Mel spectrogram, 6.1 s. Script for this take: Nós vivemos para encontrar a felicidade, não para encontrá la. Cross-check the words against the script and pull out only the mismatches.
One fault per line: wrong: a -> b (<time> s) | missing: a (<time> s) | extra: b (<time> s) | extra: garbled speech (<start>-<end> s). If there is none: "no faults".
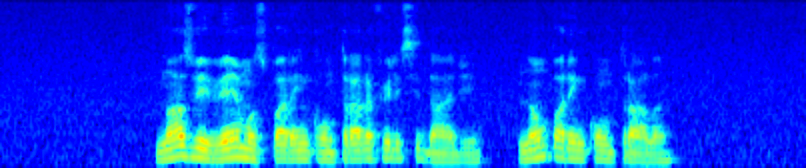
no faults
